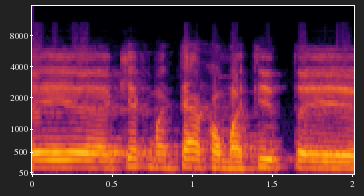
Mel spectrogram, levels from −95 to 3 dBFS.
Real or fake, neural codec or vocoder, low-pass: real; none; 10.8 kHz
